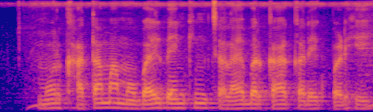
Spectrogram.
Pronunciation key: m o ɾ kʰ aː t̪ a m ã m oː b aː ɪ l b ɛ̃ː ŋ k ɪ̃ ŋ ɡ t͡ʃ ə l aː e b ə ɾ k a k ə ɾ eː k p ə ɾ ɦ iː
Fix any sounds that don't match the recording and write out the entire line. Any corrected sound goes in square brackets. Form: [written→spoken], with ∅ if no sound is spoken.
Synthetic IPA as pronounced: m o ɾ kʰ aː t̪ a m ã m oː b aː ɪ l b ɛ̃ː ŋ k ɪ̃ ŋ ɡ t͡ʃ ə l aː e b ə ɾ k a k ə ɾ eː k p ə [ɾ→ɽ] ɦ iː

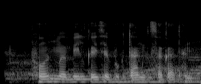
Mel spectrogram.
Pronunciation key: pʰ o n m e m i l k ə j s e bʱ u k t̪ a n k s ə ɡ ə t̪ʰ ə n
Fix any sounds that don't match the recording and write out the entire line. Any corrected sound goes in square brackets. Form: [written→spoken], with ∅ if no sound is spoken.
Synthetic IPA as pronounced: pʰ o n m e [m→b] i l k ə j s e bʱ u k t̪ a n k s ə [ɡ→k] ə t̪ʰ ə n

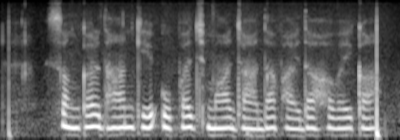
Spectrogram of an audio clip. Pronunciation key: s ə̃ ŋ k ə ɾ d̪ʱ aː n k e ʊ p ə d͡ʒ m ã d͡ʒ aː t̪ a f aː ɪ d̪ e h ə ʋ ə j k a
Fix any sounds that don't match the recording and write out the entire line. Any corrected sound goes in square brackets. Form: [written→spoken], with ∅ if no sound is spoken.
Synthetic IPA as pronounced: s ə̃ ŋ k ə ɾ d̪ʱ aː n k e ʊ p ə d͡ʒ m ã d͡ʒ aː [t̪→d̪] a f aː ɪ d̪ [e→a] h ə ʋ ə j k a

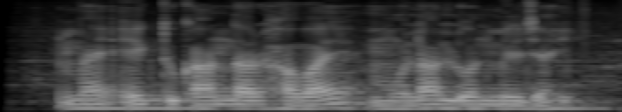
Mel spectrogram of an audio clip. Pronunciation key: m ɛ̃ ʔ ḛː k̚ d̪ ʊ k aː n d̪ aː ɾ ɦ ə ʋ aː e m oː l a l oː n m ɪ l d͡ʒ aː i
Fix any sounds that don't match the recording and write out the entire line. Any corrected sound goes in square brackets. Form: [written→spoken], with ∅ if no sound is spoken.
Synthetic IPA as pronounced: m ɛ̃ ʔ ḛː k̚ d̪ ʊ k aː n d̪ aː ɾ ɦ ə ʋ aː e m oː l a l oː n m ɪ l d͡ʒ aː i

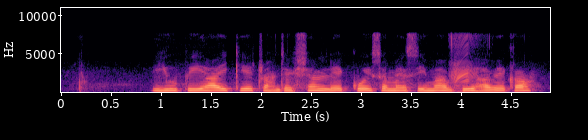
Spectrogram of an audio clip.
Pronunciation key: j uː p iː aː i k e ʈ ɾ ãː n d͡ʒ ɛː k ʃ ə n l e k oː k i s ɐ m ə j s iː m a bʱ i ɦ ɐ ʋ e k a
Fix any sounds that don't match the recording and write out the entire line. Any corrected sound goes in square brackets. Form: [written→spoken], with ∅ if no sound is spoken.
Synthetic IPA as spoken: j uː p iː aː i k e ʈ ɾ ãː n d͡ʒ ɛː k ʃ ə n l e k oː [k→∅] i s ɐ m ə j s iː m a bʱ i ɦ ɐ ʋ e k a

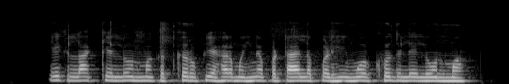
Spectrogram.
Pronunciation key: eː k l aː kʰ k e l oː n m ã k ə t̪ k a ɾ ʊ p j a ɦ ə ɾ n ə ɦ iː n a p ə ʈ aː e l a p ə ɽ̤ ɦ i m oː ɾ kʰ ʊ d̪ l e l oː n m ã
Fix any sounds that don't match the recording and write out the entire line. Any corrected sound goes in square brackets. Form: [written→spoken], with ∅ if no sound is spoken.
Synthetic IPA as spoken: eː k l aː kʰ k e l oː n m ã k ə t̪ k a ɾ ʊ p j a ɦ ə ɾ [n→m] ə ɦ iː n a p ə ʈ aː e l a p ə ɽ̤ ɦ i m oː ɾ kʰ ʊ d̪ l e l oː n m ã

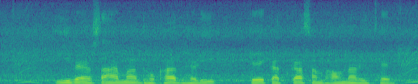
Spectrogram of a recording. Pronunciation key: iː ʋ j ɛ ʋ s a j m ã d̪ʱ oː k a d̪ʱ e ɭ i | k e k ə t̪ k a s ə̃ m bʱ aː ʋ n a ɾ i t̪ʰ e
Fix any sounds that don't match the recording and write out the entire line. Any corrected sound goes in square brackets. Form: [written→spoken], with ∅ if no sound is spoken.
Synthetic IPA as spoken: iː ʋ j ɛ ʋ s a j m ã d̪ʱ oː [k→kʰ] a d̪ʱ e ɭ i | k e k ə t̪ k a s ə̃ m bʱ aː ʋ n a ɾ i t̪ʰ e

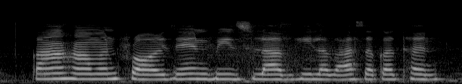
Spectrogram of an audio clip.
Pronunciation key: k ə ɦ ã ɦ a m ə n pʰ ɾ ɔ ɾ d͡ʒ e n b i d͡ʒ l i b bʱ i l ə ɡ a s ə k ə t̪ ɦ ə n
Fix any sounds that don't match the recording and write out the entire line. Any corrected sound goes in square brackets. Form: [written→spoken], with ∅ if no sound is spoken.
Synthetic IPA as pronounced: k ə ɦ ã ɦ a m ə n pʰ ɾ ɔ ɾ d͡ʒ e n b i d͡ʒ l [i→a] b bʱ i l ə ɡ a s ə k ə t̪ ɦ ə n

